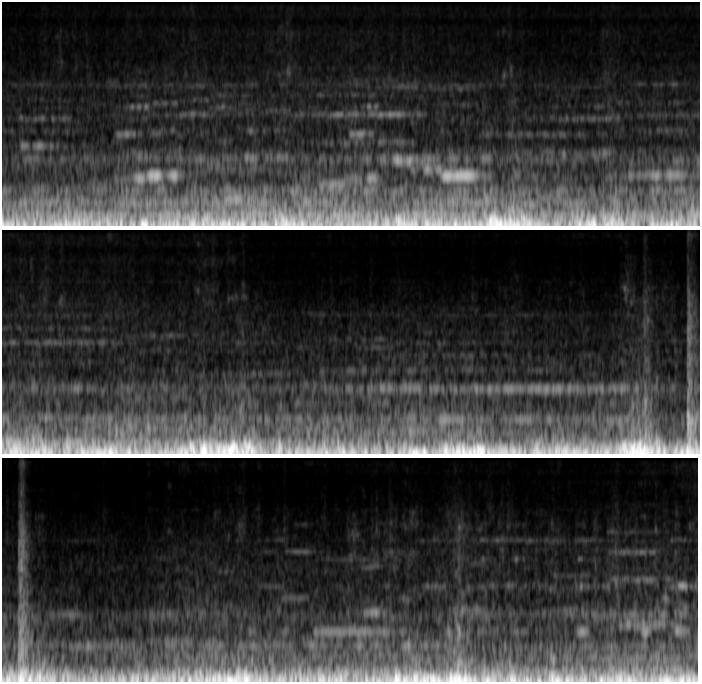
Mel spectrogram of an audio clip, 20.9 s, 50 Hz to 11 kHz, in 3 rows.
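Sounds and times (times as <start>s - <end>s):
monorail car rumbling: 0.0s - 20.9s.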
